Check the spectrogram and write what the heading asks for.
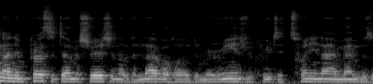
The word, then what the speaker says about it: Navajo: Despite being Caucasian, Johnston had been raised under Navajo, which is spelled his as N A V A J O, but it's pronounced as Navajo.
